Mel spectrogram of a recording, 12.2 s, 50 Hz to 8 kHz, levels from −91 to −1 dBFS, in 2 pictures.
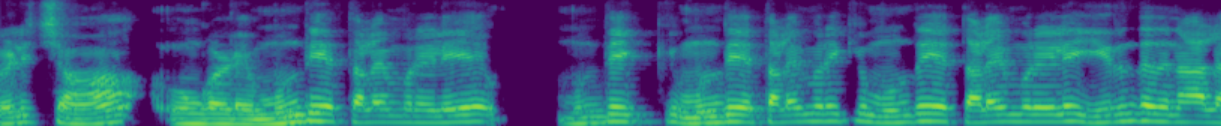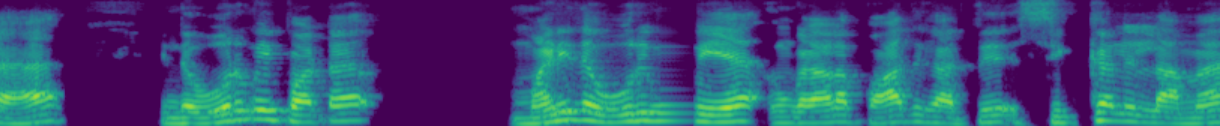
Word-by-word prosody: வெளிச்சம் 125 -4 0 0.4
உங்களுடைய 115 -1 +2
முந்தைய 165 +8 +3
தலைமுறையிலேயே, 150 +1 0 0.5
முந்தைக்கு 165 +6 -2
முந்தைய 155 +5 +3
தலைமுறைக்கு 175 +4 -2
முந்தைய 175 +5 +2 0.2
தலைமுறையிலேயே 165 +3 +1
இருந்ததுனால, 165 -3 +1 0.9
இந்த 130 +1 +1 0.2
ஒருமைப்பாட்ட 210 -6 +2 1.0
மனித 195 +8 +2 0.2
உரிமைய 180 -2 +1 0.3
உங்களால 135 +2 +2 0.2
பாதுகாத்து 150 -2 -1 0.3
சிக்கல் 175 +6 -2
இல்லாம 130 -4 -1
160 Hz, 90 wpm, -22 LUFS, 145-175 Hz, 1.0 s, முந்தைய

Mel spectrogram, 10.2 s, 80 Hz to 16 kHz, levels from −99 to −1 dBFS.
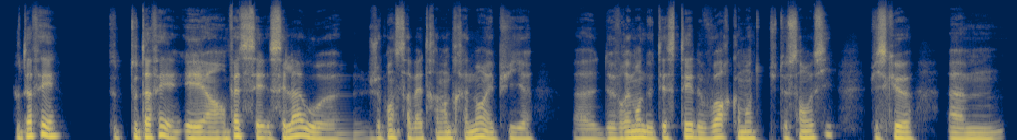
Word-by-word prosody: Tout 135 - -4
à 155 - +6
fait, 160 -2 +3 0.5
t 135 - -11
tout 140 - 0
à 140 - +6
fait 135 -8 0
et 120 -1 +3
en 115 0 -1
fait, 160 - +4
c'est 125 -6 -1
c'est 115 +5 +1
là 155 +6 +4
où, 120 -7 +3
heu, 100 -1 -6 0.3
je 115 +1 -8
pense 130 +2 0
ça - - -4
va 110 - -2
être 110 - -9
un 115 - +1
entraînement 115 +4 +2
et 110 - -1
puis, 110 +1 -6
heu, 105 - -4 0.4
heu 100 0 -6
de 105 +2 -5
vraiment 120 +4 +4
de 120 -3 +3
tester, 120 +5 0
de 120 - -1
voir 130 +5 +1
comment 120 0 +1
t 115 - -7
tu - - -21
te 120 - -9
sens 125 +2 0
aussi, 135 +8 -3 0.3
puisque, 115 +1 -2 0.5
hem, 105 +1 -2
120 Hz, 235 wpm, -22 LUFS, 110-130 Hz, 0.5 s, à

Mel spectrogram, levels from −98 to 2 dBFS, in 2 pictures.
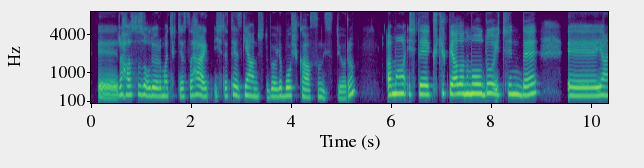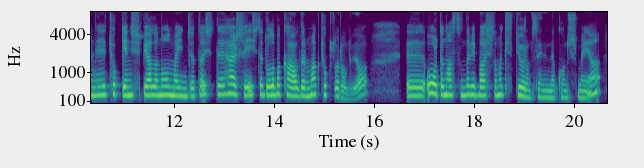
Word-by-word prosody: Eee, - - -1
rahatsız 245 +1 -3
oluyorum 220 -2 +2
açıkçası. 210 0 -7
Hay 230 -4 0
işte 215 -1 -7
tezgâhın 230 -2 -1
üstü 205 -3 -13
böyle 205 +1 -1
boş 225 0 +1
kalsın 190 -1 -5
istiyorum 170 - -5 0.6
ama 275 +2 +6
işte 260 -1 +2
küçük 285 -1 -7
bir 275 - +8
alanım 270 0 +6
olduğu 280 0 +5
için 265 -1 +1
de, 270 +5 +1 0.6
eee, - - +3 0.6
yani 235 +1 -1
çok 265 -1 -4
geniş 235 +1 +1
bir 245 - +4
alan 235 0 +2
olmayınca 225 -3 0
da 125 - -1
işte 250 - -4
her 275 0 +2
şeyi, 240 -2 0
işte, 240 +1 -4
dolaba 245 +1 +3
kaldırmak 225 0 0
çok 250 -3 -5
zor 215 -1 -4
oluyor. 160 - -8 0.8
Eee, 225 0 0
oradan 265 -4 +3
aslında 240 0 -2
bir 245 -1 -1
başlamak 235 +1 -2
istiyorum 210 -6 -1
seninle 180 -2 -8
konuşmaya. 180 - -6
235 Hz, 130 wpm, -24 LUFS, 215-255 Hz, 0.8 s, bir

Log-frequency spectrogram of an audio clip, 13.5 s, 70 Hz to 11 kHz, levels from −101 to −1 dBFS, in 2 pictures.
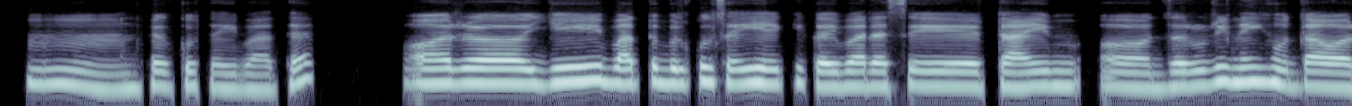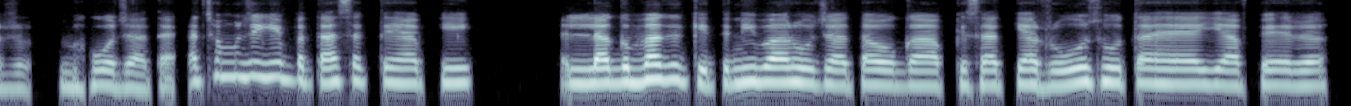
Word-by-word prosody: हुँ, 185 -6 -6
बिल्कुल 180 0 -5
सही 165 -2 -8
बात 160 +1 -10
है। 230 - -2 0.6
और 210 0 0 0.5
ये 230 +3 +3
बात 205 -2 0
तो 225 - 0
बिल्कुल 210 +2 -1
सही 210 0 0
है 200 - 0
कि 215 +2 -11
कई 180 -1 +2
बार 185 0 -2
ऐसे 180 0 -2
टाइम 180 +1 -2 0.2
अ, 175 -1 -4
ज़रूरी 180 +6 -2
नहीं 225 +1 +1
होता 185 -3 -1
और 165 -1 -2 0.4
हो 195 -1 -1
जाता 175 -3 -4
है। - - -5
अच्छा, 230 +6 -4
मुझे 285 0 0
ये 280 0 +2
बता 220 -4 +1
सकते 225 -1 -3
हैं 210 - +1
आप 205 - -3
कि 215 0 0 0.5
लगभग 220 +4 +6
कितनी 210 +3 +2
बार 220 0 +6
हो 215 -2 +4
जाता 195 -2 -1
होगा 190 -1 +1
आपके 185 +1 -4
साथ? 190 +1 0
क्या 200 -1 +2
रोज़ 205 +5 +2
होता 215 -1 +1
है 200 -1 +2
या 195 -1 0
फिर 190 0 -1
200 Hz, 210 wpm, -23 LUFS, 185-220 Hz, 0.6 s, लगभग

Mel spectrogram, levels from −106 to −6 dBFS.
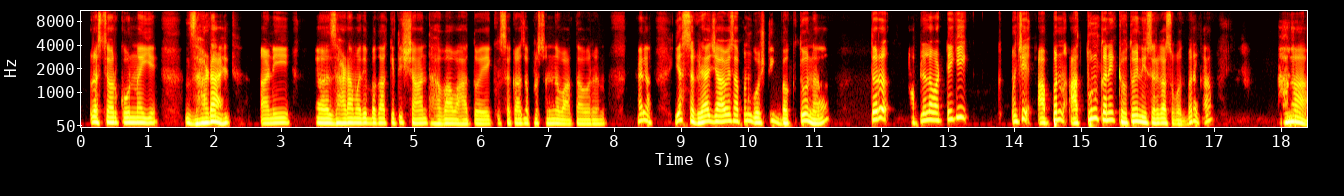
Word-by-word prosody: रस्त्यावर 145 -1 +3
कोण 140 0 +4
नाहीये. 135 -1 +2 0.5
झाडं 130 +8 +6
आहेत 135 -3 +3 0.5
आणि 130 +2 0 0.5
अ, 130 0 +5
झाडामध्ये 130 +2 +3
बघा 130 +1 -1
किती 130 +1 -3
शांत 125 -2 -2
हवा 115 +1 -1
वाहतोय, 110 0 -4 0.2
सकाळचं 120 0 -4
प्रसन्न 120 0 -4
वातावरण, 110 +1 -6 0.6
है - - 0
ना. 195 -6 -2 0.4
या 195 - +2
सगळ्या 155 -2 +4
ज्यावेळेस 170 +3 +1
आपण 185 +2 -3
गोष्टी 140 +7 0
बघतो 125 +10 +1
ना, 125 -9 +4 0.8
तर 230 +4 +4
अ, - - +1 0.4
आपल्याला 195 +11 -1
वाटतंय, 210 +2 -1
की 290 +2 0 0.7
म्हणजे 170 -2 -1 0.3
आपण 165 - +2 0.2
आतून 230 - +1
कनेक्ट 210 -4 +1
होतोय 150 +6 +3
निसर्गासोबत 125 - +1
बरं 165 +2 -3
का. 180 - -6 1.0
हां, 150 -6 +4
135 Hz, 125 wpm, -21 LUFS, 120-165 Hz, 1.0 s, झाडं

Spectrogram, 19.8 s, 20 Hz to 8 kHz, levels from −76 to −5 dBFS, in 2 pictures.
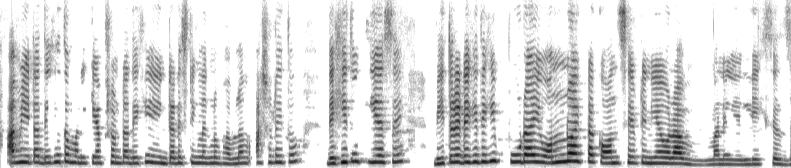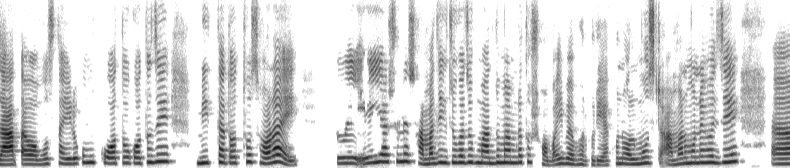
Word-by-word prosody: আমি 295 +2 +4
এটা 310 0 -2
দেখে 295 +3 -2
তো - - +3
মানে 280 -2 -3
caption 280 +1 -2
টা 285 - 0
দেখে 270 +4 -5 0.2
ইন্টারেস্টিং 270 +2 -3
লাগলো। 275 0 -4
ভাবলাম, 250 +2 -4 0.2
আসলেই 310 +1 -5
তো 335 - -3 0.5
দেখি 260 +5 +5
তো 360 - +1
কি 320 - -4
আছে। 320 +2 -4 0.5
ভিতরে 310 +6 +4
দেখি 315 +1 +4
দেখি 350 +3 +4 0.2
পুরাই 335 0 +5 0.2
অন্য 320 +4 +4 0.2
একটা 350 -1 +1
concept 280 +1 0
নিয়ে 270 0 0
ওরা 260 -1 +6 0.4
মানে 220 0 -4 0.3
লিখছে। 225 +2 -7 0.2
যা 210 -1 +9
তা - - +2 0.2
অবস্থা। 235 +3 -7
এরকম 250 +5 -3 0.2
কত, 265 0 +2 0.2
কত 265 0 +1
যে 350 - +2 0.5
মিথ্যা 290 +2 0
তথ্য 280 +3 -5 0.2
ছড়ায়। 260 - +4 0.6
তো - - -3 0.4
এই 305 - 0
আসলে 345 +1 -2
সামাজিক 250 +5 +1
যোগাযোগ 300 +1 -1
মাধ্যমে 280 +2 +1
আমরা 295 +1 -2
তো - - -4
সবাই 200 +3 -4
ব্যবহার 220 -2 -4
করি 195 0 -6
এখন 255 +6 -8
almost 265 +5 -2 0.2
আমার 235 +5 -2
মনে 280 +1 -1
হয় 300 -1 0
যে 310 - +3 0.5
অ্যা 235 - 0
280 Hz, 170 wpm, -20 LUFS, 255-310 Hz, 0.6 s, যা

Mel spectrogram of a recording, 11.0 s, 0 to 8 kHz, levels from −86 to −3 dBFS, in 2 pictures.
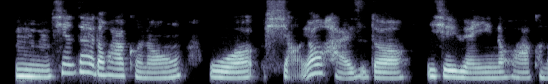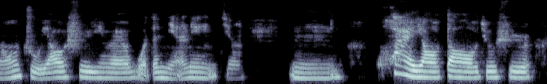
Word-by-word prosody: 嗯， 190 -3 +3
现 280 +7 -2
在 310 -3 +2
的 230 -3 +4
话， 210 -2 0
可 170 -5 -5
能 155 +6 -2 0.2
我 165 -1 +2
想 - - -4
要 255 +7 +4
孩 145 - -3
子 - - -6
的 155 -2 +1 0.2
一 195 - 0
些 190 -1 +4
原 155 -3 +1
因 155 0 -3
的 160 0 -2
话， 160 -3 -5
可 165 +1 -10
能 150 +6 -2
主 155 -7 -3
要 160 +3 +2
是 170 -1 -1
因 155 -1 -2
为 150 -1 0
我 155 - -2
的 150 - -4
年 150 -1 -3
龄 155 -1 -2
已 - - -7
经， 140 - -13 0.6
嗯， 145 +4 -5 0.3
快 245 -8 +3
要 165 -2 +6
到 165 -2 +4
就 165 0 -1
是 165 0 -1
165 Hz, 210 characters per minute, -23 LUFS, 155-180 Hz, 0.6 s, 要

